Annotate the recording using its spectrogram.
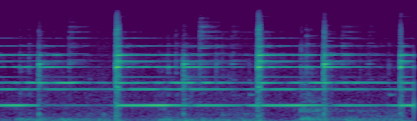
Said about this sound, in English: This is the old factory bell here in Loch Distillery. It would call the workers to work, break for break time, lunchtime, and going home in the evenings as well.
